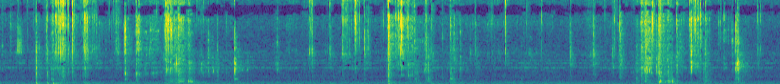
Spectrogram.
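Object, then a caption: Solid bar of soap. A flat metal utility-knife blade scrapes and slices thin layers off the surface of a solid, partly translucent purple soap bar held in the palm. The sound is a quiet series of crisp, bright scraping and crackling strokes with short clicking ticks between them. Louder shaving bursts come near the start, middle and end.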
